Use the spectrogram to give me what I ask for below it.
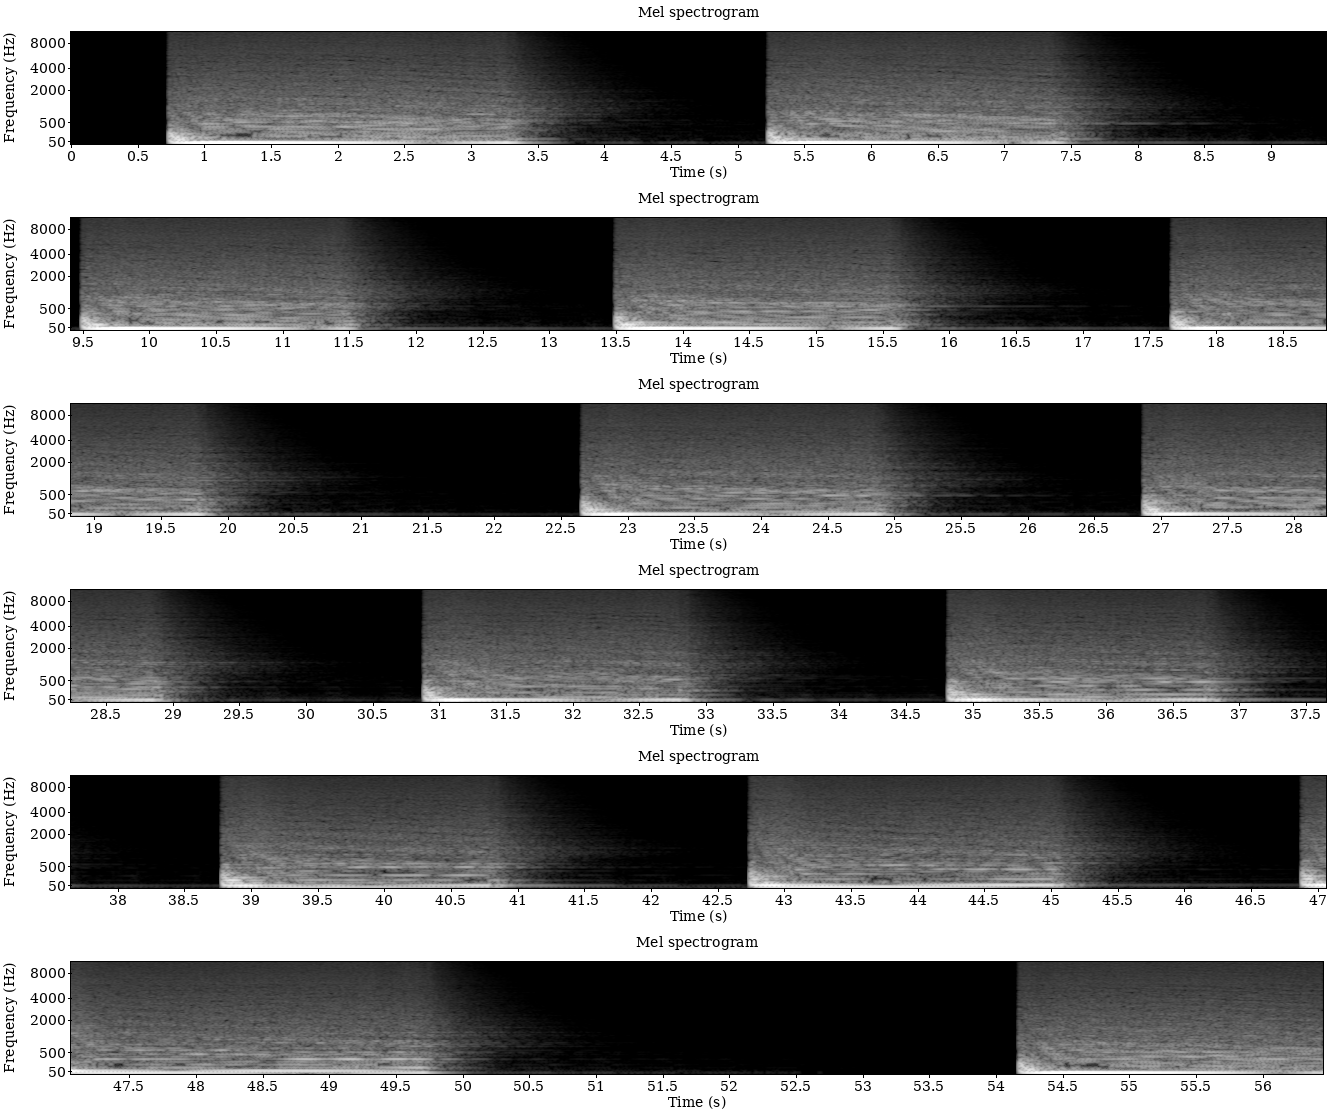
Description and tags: Growling Synth
The booms/growls/roars, what ever you like to call them, in this file goes from C to C in case you want it to be key spesific.
sfx, synth, Monster, growl, roar, boom, sample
